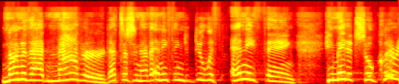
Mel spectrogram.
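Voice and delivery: usual speaking voice

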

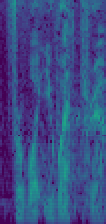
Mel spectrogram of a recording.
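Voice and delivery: gently reassuring a hurting waitress; tender and sincere. Retold or imitated. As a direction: comfort her gently.

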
